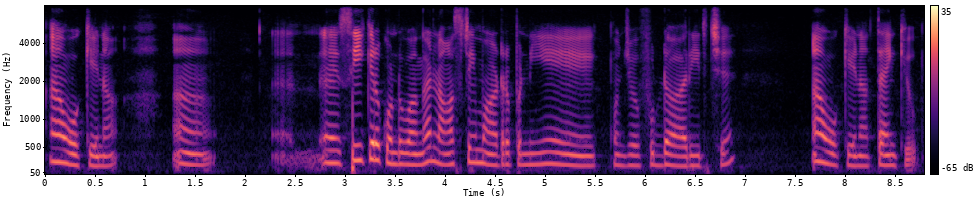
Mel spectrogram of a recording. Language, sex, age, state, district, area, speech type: Tamil, female, 30-45, Tamil Nadu, Erode, rural, spontaneous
